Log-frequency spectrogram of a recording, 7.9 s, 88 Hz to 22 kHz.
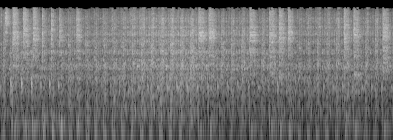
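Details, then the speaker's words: Old 2.5 hp engine running its tank dry: ragged, uneven firing with gaps and sputters instead of a steady beat, starving for fuel until it stalls out of gas. "Well, she's starting to starve. Running out of fuel. Poor thing, running out of gas. Sounds like a real hit and miss now."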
